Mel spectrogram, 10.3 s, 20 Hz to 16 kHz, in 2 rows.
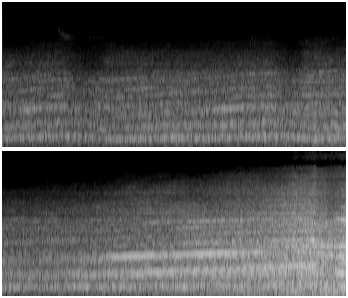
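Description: Straight-piped BMW E60 M5's 5.0-litre V10 approaching under acceleration, its exhaust note rising steadily in pitch and growing much louder as the car nears, with a brief dip about four seconds in.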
